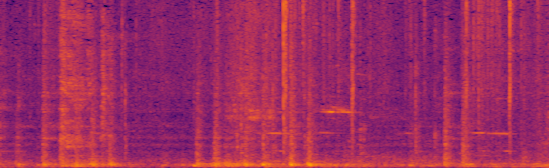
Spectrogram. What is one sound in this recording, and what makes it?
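A train rumbles along the tracks with rhythmic clacking of wheels over rail joints.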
